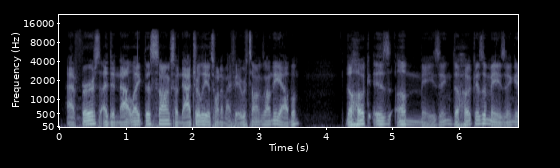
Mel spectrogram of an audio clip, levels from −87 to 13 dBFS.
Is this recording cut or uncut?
uncut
